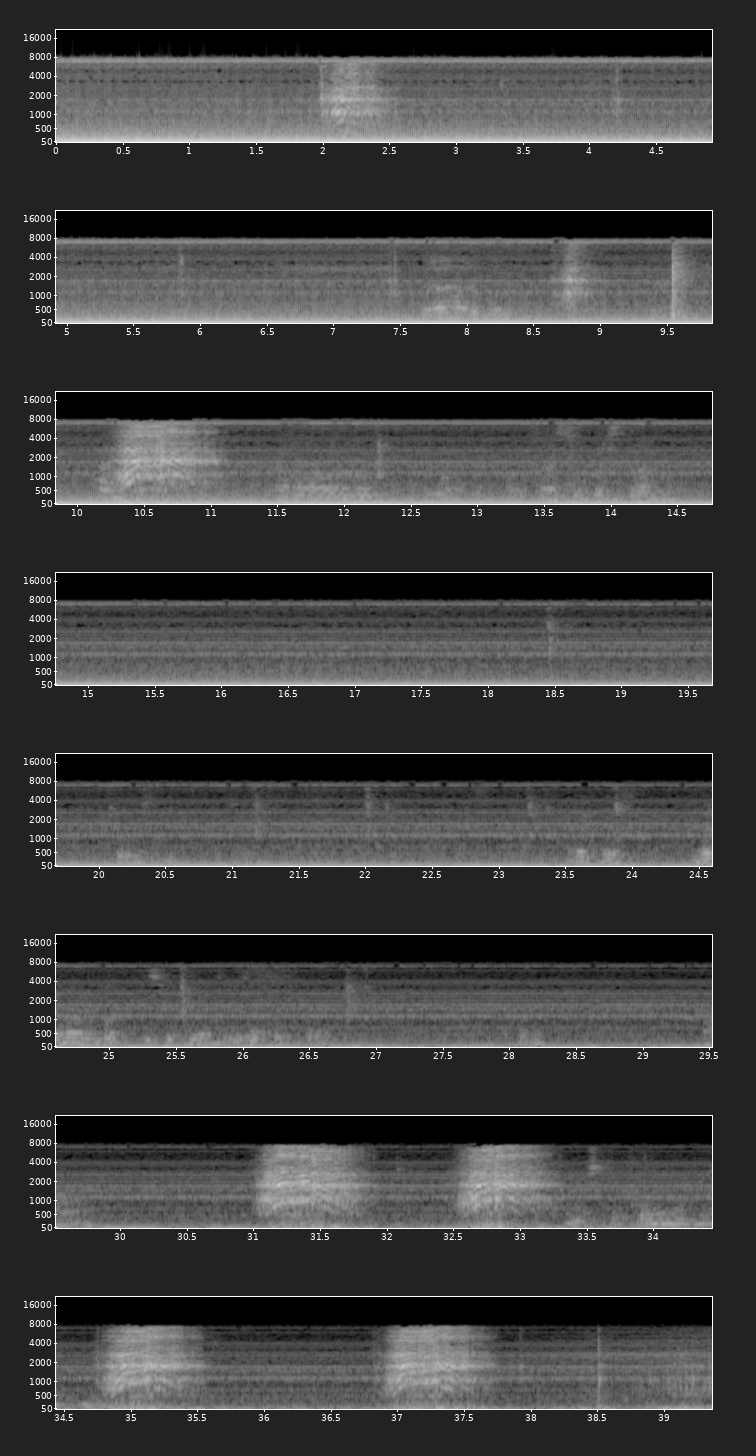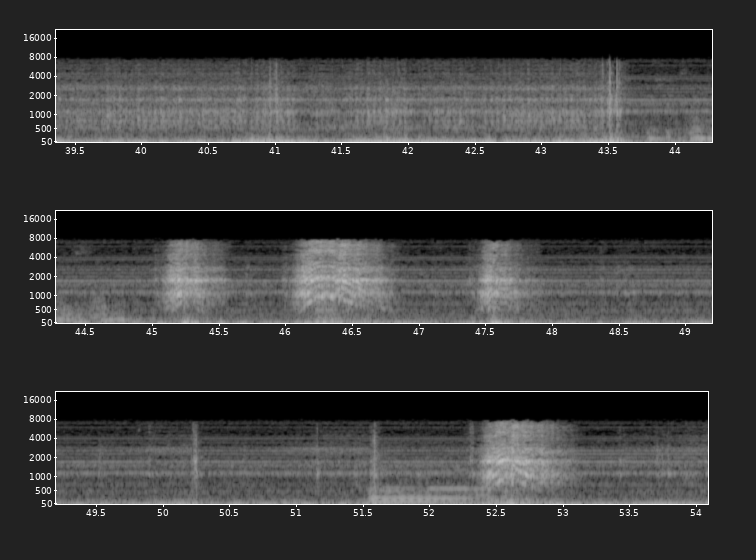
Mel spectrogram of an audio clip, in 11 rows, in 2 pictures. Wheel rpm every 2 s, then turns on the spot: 0, 0, 0, 0, 10, 20, 0, 0, 0, 0, 0, 0, 0, 0, 0, 20, 10, 20, 20, 10, 20, 10, 10, 20, 10, 10, 10.
38-44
